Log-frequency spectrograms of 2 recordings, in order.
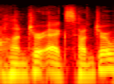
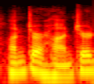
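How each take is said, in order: First: The middle X is pronounced aloud. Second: The middle X is left silent. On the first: The speaker calls it wrong. "I've always said Hunter x Hunter" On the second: The speaker calls it right. "The silent the X is silent?"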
